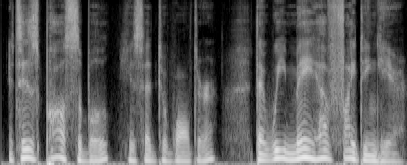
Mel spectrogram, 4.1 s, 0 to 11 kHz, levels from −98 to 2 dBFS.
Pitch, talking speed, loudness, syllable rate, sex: 120 Hz, 190 wpm, -17 LUFS, 5.2 syllables/s, male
